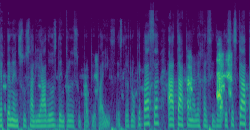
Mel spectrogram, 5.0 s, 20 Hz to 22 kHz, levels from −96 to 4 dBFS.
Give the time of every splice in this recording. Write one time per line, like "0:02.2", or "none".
0:03.3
